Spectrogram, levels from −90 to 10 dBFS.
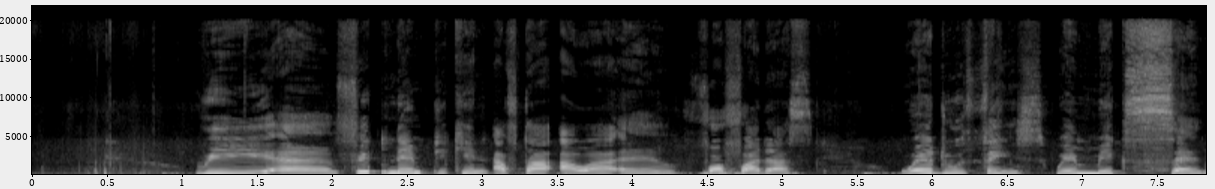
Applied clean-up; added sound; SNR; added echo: none; none; none; none.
